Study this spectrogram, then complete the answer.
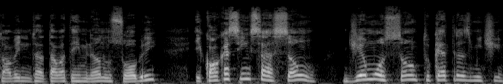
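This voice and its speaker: This man speaks at a moderate pace with a high pitch. His intonation is lively. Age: 20s. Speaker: podcast host. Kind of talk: casual chat. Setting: studio.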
